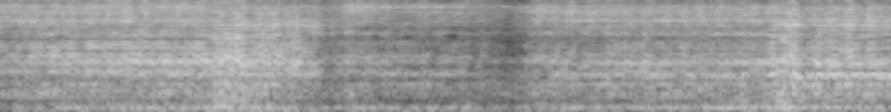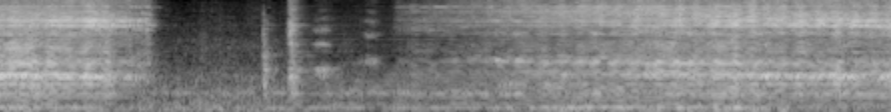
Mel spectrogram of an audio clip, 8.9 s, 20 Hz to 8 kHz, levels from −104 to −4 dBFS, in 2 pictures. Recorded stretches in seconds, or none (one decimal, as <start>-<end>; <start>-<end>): 5.1-5.9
